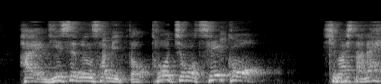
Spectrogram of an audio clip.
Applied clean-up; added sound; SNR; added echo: neural separator model SepFormer DNS4.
